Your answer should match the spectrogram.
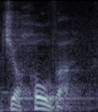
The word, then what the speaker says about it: Jehovah: We've added the vowels, and it could be pronounced alternately Yahweh, or perhaps you've heard of it pronounced as Jehovah.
